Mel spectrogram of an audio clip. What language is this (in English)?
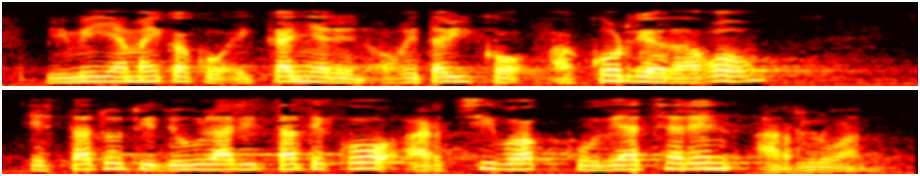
Basque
